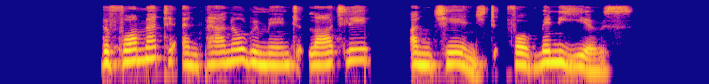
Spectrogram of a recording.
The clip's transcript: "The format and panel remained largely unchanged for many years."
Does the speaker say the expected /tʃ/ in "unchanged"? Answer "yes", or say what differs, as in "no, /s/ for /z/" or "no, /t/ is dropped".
yes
